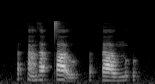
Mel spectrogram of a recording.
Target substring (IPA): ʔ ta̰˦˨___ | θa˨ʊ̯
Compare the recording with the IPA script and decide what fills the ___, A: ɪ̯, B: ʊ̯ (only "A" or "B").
B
